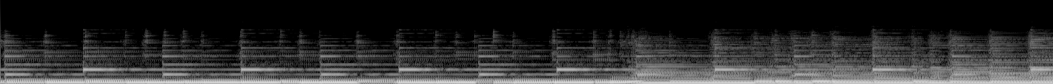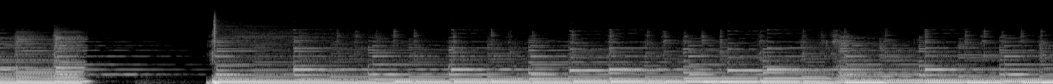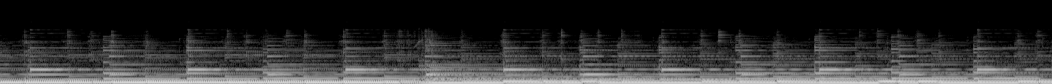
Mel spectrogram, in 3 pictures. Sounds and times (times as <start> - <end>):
Music: 0.0 - 31.5.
